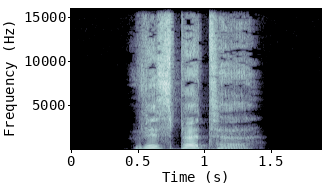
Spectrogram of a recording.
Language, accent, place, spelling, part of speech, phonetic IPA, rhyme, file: German, Germany, Berlin, wisperte, verb, [ˈvɪspɐtə], -ɪspɐtə, De-wisperte.ogg
- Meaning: inflection of wispern: 1. first/third-person singular preterite 2. first/third-person singular subjunctive II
